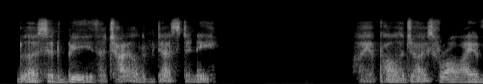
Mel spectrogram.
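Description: A man puts on a raspy character voice. He talks at a medium pitch and a moderate pace.

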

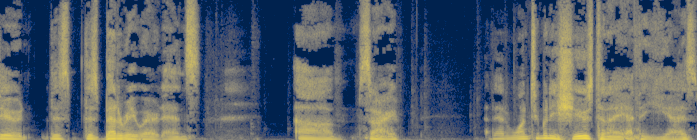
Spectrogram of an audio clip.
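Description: With a dry, close sound and no echo, a man at medium pitch speaks with lively intonation and long, frequent pauses. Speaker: podcast guest.

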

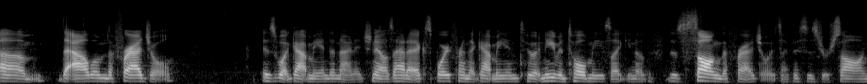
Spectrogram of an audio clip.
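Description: In a Texan accent, the speaker races at a very fast pace with monotone, flat intonation and big swings in loudness. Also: woman, very deep, low pitch for a woman. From Texas. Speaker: nurse and podcast guest. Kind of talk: casual interview chat.

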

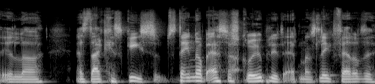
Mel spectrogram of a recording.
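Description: The recording is very clean, with a silent background. A man speaks at a medium pitch in a monotone, flat intonation. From Denmark, Funen. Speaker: stand-up comedian. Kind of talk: interview. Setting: studio.

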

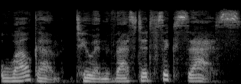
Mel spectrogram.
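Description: Put-on character voice, raspy, low-to-middle in pitch, at a fairly slow pace

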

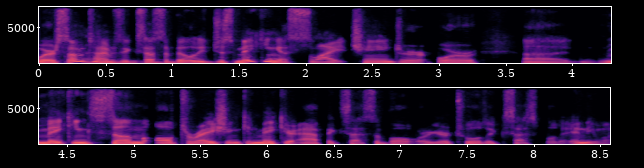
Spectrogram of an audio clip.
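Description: Against a quiet background with a dry, close sound and no echo, a man with a normal speaking voice talks at a moderate pace and medium pitch, using lively intonation. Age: 30s. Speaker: podcast co-host. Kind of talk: casual chat.

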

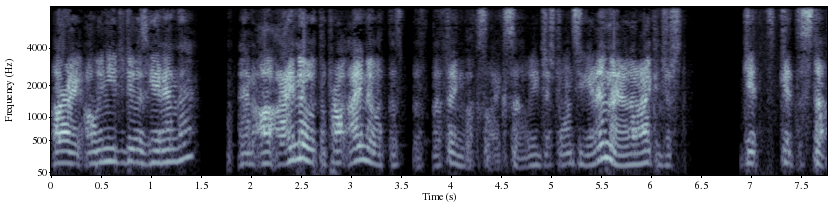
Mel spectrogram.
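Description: A put-on character voice speaks at a middle pitch and a fairly quick pace. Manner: casual, jumpy.

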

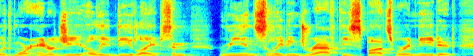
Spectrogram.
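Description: This is a man speaking. His pitch is high. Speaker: small business podcast host. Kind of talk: solo podcast talk giving business advice. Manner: fast; casual with fillers.

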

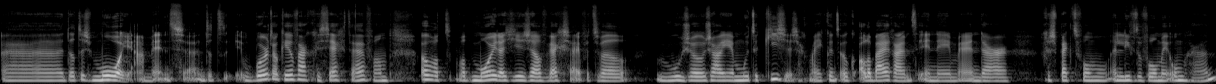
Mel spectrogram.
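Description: This woman speaks at a moderate pace and medium pitch, her intonation fairly even. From Netherlands, Limburg. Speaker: university diversity and refugee policy coordinator. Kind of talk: casual interview.

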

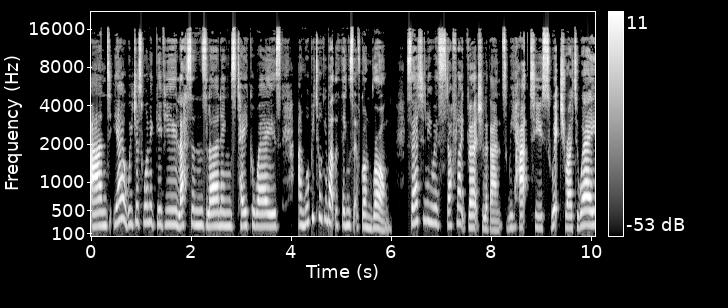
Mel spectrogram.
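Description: On a very clean recording with a silent background, a woman speaks at a moderate pace with a high pitch. Her intonation is lively, and the sound is dry and close with no echo. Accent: British. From UK. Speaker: podcast co-host. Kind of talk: casual chat.

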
